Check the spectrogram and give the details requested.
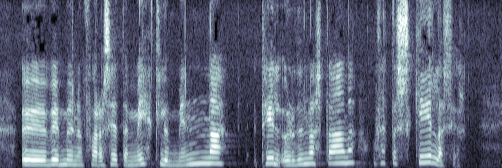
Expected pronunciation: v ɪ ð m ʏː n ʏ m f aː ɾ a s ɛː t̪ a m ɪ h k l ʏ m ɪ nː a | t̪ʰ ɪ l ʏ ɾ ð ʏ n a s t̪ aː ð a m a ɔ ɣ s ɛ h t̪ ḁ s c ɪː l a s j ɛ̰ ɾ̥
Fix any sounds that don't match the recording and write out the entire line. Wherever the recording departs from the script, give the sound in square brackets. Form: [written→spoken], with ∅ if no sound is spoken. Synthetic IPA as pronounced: v ɪ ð m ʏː n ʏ m f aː ɾ a s ɛː t̪ a m ɪ h k l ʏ m ɪ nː a | t̪ʰ ɪ l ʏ ɾ ð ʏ n a s t̪ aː ð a [m→n] a ɔ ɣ [s→θ] ɛ h t̪ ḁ s c ɪː l a s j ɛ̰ ɾ̥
